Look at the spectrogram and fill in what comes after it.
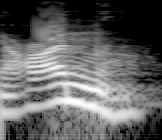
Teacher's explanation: जब रुकेंगे तो ये नून साकिन है, हा को भी साकिन कर देंगे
